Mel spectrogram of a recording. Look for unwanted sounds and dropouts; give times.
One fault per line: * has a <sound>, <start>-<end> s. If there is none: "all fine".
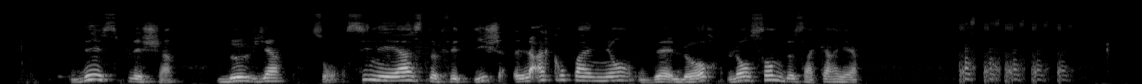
* has a laugh, 9.6-10.8 s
